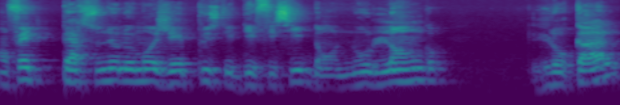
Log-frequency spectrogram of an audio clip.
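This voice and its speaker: A man with a Congolese accent at a fairly high pitch, talking at a fairly slow pace. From Republic of Congo. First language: Bembe (speaking French). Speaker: author and commentator. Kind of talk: video monologue, cultural commentary. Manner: hesitant, with repetitions.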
